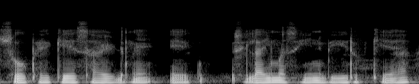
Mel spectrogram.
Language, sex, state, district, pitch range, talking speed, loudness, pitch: Hindi, male, Uttar Pradesh, Saharanpur, 95-105 Hz, 145 wpm, -19 LUFS, 100 Hz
